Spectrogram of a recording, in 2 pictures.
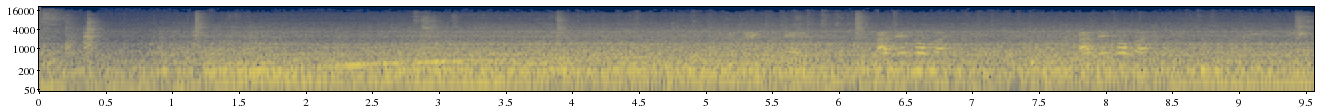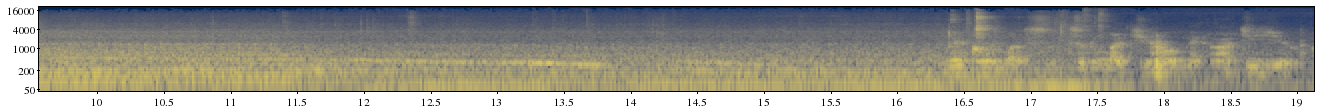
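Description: Steady heavy engine rumble inside a moving Osaka City Bus Co. city bus heading to Tsurumachi in Osaka, with the motor's pitch rising and falling as it accelerates and shifts, plus occasional rattles and clunks near the end.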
